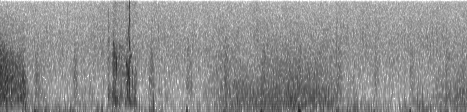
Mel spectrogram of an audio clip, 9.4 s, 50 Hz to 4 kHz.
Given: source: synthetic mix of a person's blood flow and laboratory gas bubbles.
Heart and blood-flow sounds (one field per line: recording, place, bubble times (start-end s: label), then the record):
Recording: Doppler ultrasound of blood flow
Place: subclavian vein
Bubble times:
2.15-2.75 s: bubbles
From the record:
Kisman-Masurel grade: 212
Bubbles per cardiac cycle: several, 3 to 8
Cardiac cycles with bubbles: 1 to 10%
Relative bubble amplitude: moderate (0.250 to 0.450)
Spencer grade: 1 (occasional bubble signal discernible with the cardiac motion signal, with majority of cardiac periods free of bubbles)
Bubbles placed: anywhere in the cardiac cycle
